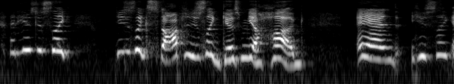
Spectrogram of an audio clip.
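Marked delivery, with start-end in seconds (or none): none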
